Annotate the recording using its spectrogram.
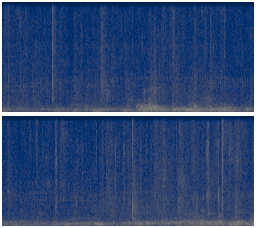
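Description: Low, indistinct murmur of voices in a meeting room, with scattered small ticks and taps of paper and pens as people mark paper ballots.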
